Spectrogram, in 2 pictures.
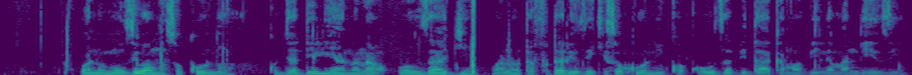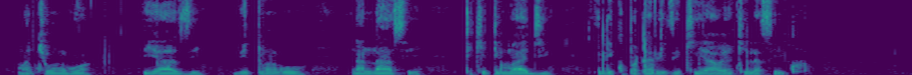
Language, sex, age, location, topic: Swahili, male, 25-35, Nairobi, finance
